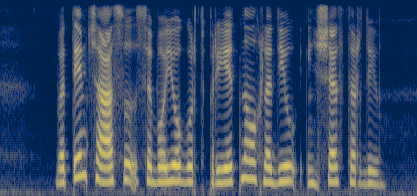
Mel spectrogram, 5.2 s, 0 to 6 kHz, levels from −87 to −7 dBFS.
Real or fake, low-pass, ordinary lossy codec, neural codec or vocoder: real; 5.4 kHz; none; none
